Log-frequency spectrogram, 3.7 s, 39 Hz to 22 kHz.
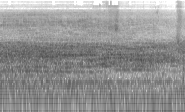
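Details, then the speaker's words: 2024 Ford F-250 Super Duty 6.7L diesel after oil and fuel filter change, ignition on, engine off: quiet steady electric buzz of the lift pump priming and pressurizing the new fuel filter; normal. "I can hear it pressurizing hear that that's it pressurizing that fuel filter right there"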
